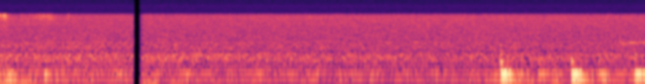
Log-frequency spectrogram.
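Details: Low steady hum and faint rustling in a quiet indoor space, broken by a brief dropout and a few soft thumps near the end; no animal sounds heard.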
